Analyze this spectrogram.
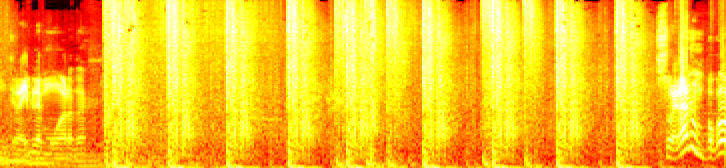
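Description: Gunshots fire in a steady, rapid series with echoing cracks.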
